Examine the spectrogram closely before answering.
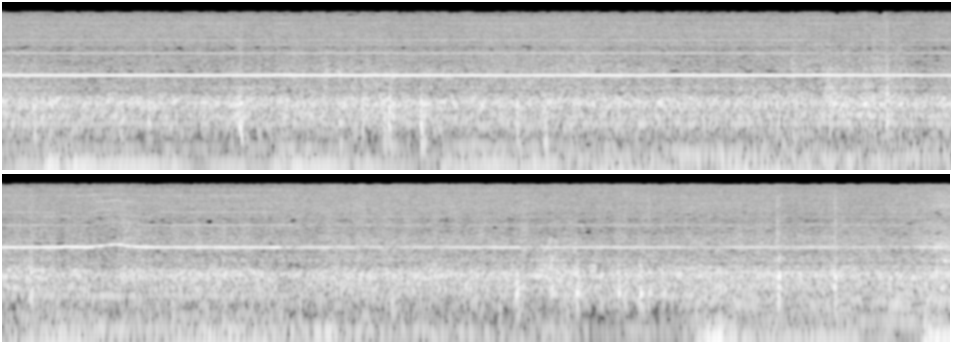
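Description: Canister shop vacuum running steadily while vacuuming carpet, with a constant high whine and a few small clicks.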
